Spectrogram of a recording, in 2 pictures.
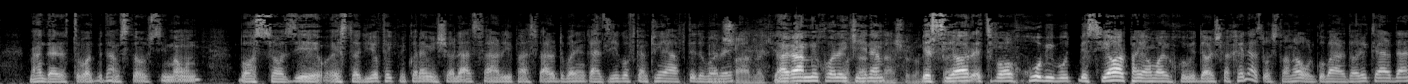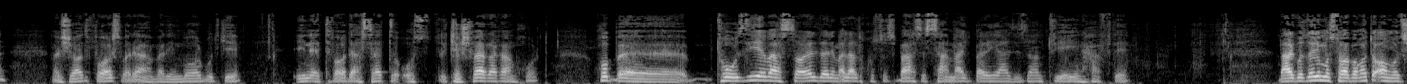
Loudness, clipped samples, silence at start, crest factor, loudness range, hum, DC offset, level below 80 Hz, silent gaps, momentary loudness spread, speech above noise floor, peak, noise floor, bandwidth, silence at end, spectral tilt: -19 LUFS; under 0.1%; 0.3 s; 20 dB; 9 LU; none; 0.2%; -48 dBFS; none; 14 LU; 37 dB; 0 dBFS; -56 dBFS; 11.5 kHz; 0 s; -5 dB/octave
